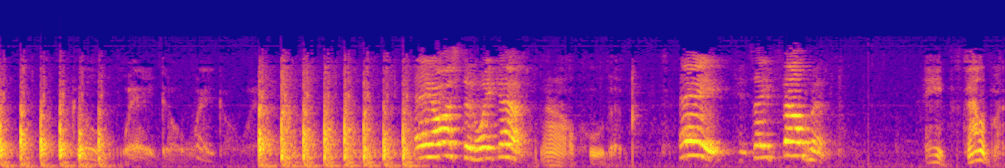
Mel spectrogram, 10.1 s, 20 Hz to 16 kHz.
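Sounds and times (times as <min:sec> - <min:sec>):
knocking on a door: 0:00.0 - 0:01.2, 0:02.6 - 0:04.5
speech: 0:04.3 - 0:05.8, 0:06.8 - 0:08.4, 0:09.3 - 0:10.0.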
